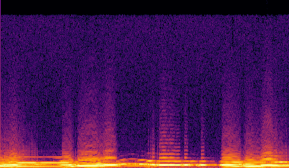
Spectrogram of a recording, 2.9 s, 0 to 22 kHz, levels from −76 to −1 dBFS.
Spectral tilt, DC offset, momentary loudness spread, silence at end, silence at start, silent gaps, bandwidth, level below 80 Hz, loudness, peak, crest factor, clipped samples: -7.5 dB/octave; under 0.1%; 6 LU; 0 s; 0 s; none; 9 kHz; -36 dBFS; -7 LUFS; 0 dBFS; 6 dB; 0.9%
